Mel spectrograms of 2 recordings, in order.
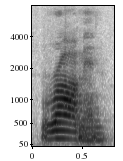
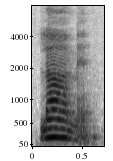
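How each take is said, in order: First: It is said with an English r sound. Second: It is said with a Japanese r sound. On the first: "for English speakers, you might say" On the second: "This is how Japanese people will pronounce it"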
